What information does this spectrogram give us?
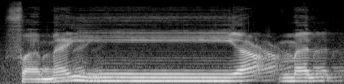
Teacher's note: Suara nunnya harus melebur dengan suara ya. Ya, jadi masuk suaranya langsung ke ya. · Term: idgham bi gunnah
